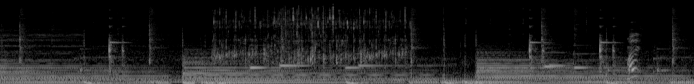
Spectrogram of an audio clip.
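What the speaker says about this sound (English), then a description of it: "Fill the jug with water and pour it into the machine." Water pours from a jug into a coffee machine in the video game Zipp's Cafe, a steady trickling stream with light clinks over a continuous background tone.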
